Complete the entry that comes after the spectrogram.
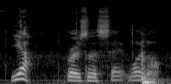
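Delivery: ordinary talk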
